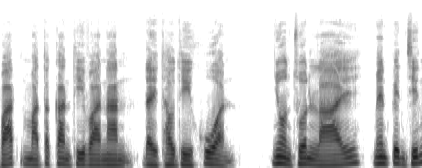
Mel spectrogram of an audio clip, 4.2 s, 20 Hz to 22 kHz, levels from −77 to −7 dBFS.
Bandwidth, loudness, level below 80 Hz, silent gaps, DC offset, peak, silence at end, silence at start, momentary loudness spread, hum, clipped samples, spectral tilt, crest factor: 14.5 kHz; -23 LUFS; -64 dBFS; none; under 0.1%; -6 dBFS; 0 s; 0 s; 5 LU; none; under 0.1%; -6.5 dB/octave; 16 dB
